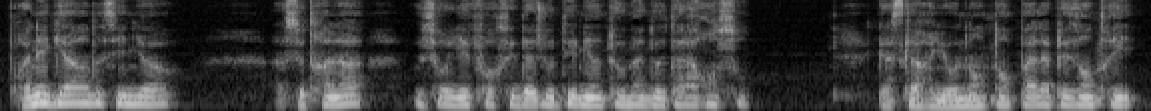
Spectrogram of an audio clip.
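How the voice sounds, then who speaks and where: A man's voice: fairly high pitch, fairly even intonation, normal speed, warm tone, husky, pitched above the performer's own voice. A man reading a teasing young brigand's daughter.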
